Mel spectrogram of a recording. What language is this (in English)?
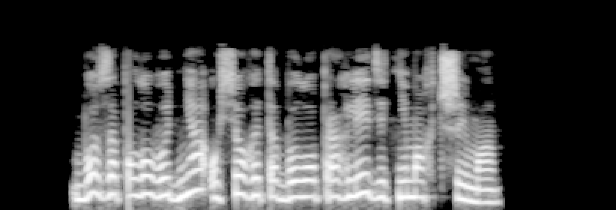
Belarusian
